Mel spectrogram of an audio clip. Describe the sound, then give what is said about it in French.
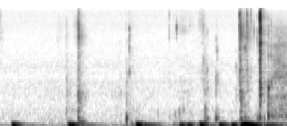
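Keystrokes on a computer keyboard: a series of irregular, sharp clicks, sparse at first and then closer together, with no talking. “Tac, tac, je tape juste un truc.”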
